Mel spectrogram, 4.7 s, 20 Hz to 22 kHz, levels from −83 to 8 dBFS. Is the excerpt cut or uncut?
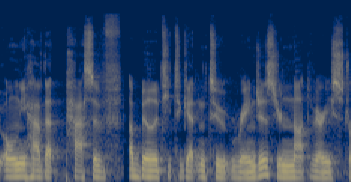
cut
